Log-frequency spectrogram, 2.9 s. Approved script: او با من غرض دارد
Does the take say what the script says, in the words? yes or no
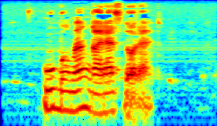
yes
